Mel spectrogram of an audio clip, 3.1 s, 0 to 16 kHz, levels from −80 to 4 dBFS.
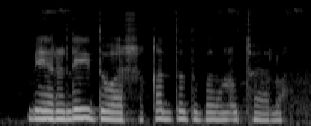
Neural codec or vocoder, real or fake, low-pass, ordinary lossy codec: vocoder, 48 kHz, 128 mel bands, Vocos; fake; 14.4 kHz; none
